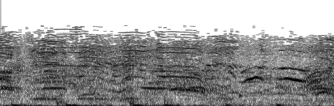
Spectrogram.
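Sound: crowd of protesters chanting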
